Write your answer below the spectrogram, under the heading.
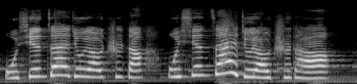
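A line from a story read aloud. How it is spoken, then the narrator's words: Child shouting loudly. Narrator (Chinese): 莱昂大声地喊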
